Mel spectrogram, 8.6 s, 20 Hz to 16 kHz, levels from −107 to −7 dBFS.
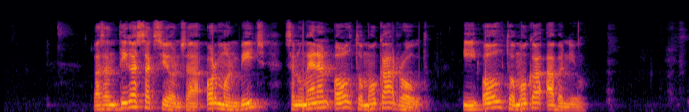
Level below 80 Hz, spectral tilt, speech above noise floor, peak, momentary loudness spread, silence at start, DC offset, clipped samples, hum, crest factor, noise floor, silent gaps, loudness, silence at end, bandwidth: -66 dBFS; -5.5 dB/octave; over 60 dB; -14 dBFS; 11 LU; 1.15 s; under 0.1%; under 0.1%; none; 18 dB; under -90 dBFS; none; -31 LUFS; 1.3 s; 8 kHz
